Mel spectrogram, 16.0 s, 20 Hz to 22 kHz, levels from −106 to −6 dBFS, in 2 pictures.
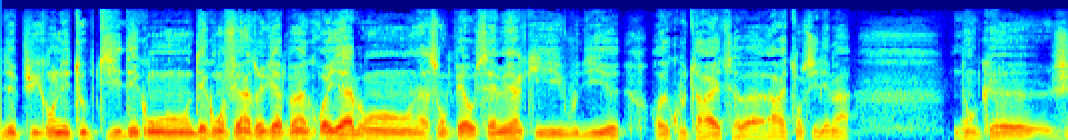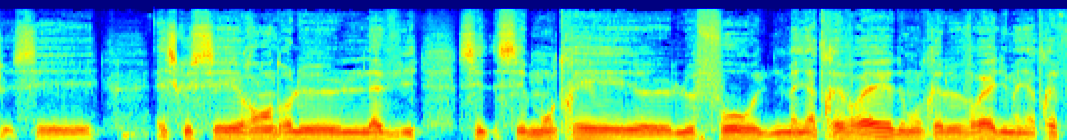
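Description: No technical faults can be heard anywhere in this recording.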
